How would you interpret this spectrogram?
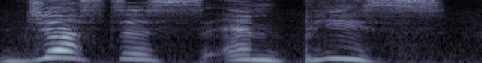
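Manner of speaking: put-on declaimed verse with a French accent. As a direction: carry the French accent through the prayer. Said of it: "okay, now I can't stop".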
